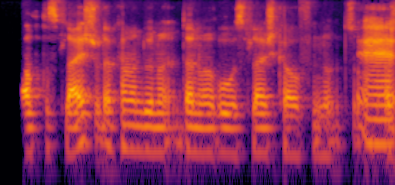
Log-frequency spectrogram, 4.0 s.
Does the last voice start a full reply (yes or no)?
yes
